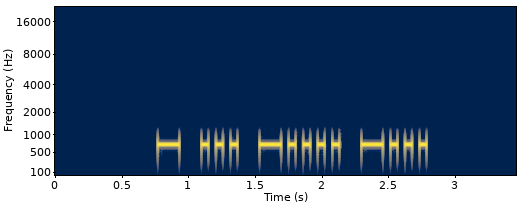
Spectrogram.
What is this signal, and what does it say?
Morse code, heard as a keyed tone, about 22 wpm, 700 Hz. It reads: TS6B
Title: Four Challenging Letter-Number Combinations 22wpm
